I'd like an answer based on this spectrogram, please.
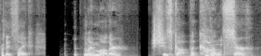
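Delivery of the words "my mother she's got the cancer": put-on Irish accent, cancer drawn out long. Showing how Irish people say cancer: imitating an Irish accent. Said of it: "if you're Irish, they always say it so much worse".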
